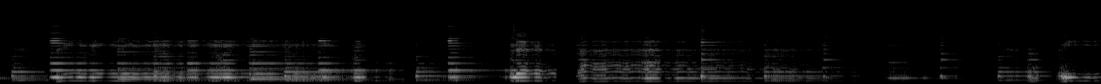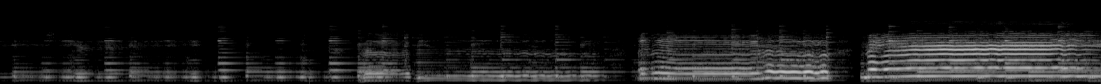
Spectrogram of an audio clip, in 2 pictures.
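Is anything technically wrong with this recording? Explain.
Yes, there is an underrun with held sample at about 14.11 s. The output buffer briefly ran dry, and rather than dropping to silence the converter kept putting out its last sample value for roughly 0.34 ms until fresh data arrived. The waveform goes flat for that instant and then continues from where it paused, with essentially nothing lost, so the resumption is soft. The result is at most a faint tick or momentary catch in the sound.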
